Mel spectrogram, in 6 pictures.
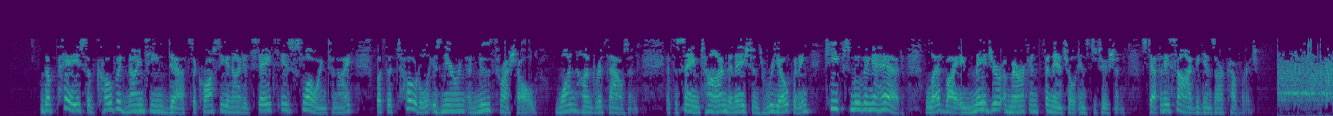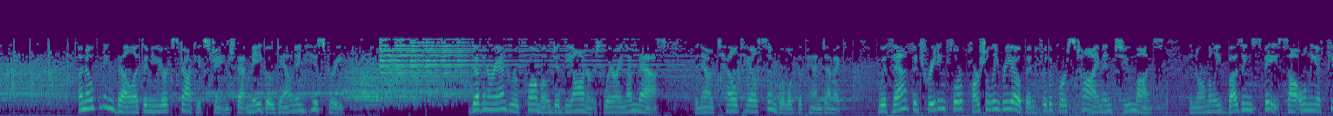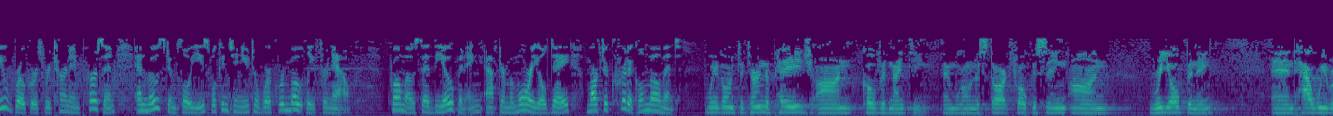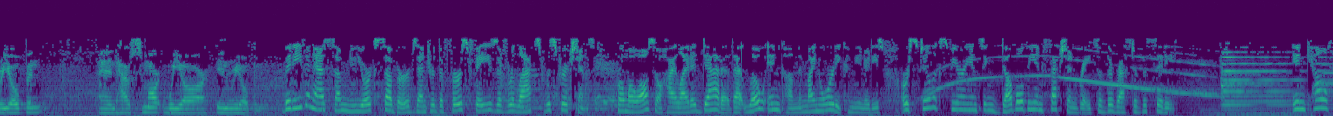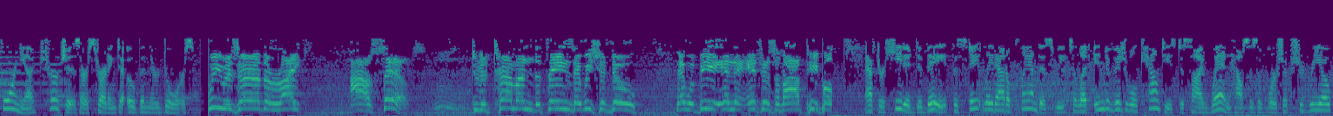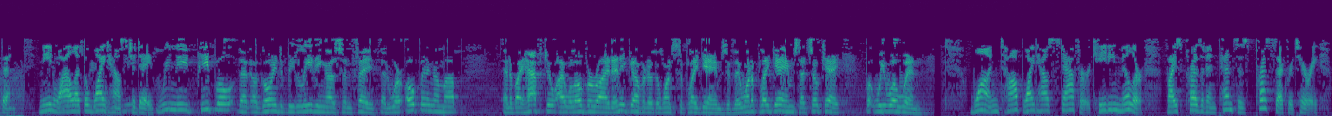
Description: PBS高端访谈:美国新冠死亡人数开始下降 听力文件下载—在线英语听力室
